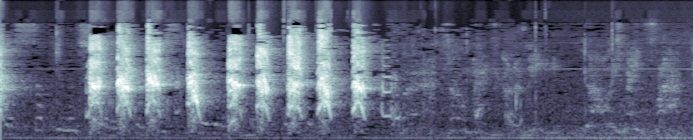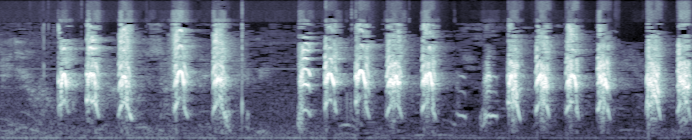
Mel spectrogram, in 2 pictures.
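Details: Westie named Bailey barks at his toy ball in fast runs of sharp, high yaps, about three a second, broken by a quiet gap of several seconds before the barking resumes; faint low hum in the background.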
